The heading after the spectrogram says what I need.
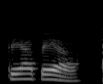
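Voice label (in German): "Bär", German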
